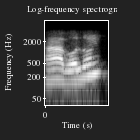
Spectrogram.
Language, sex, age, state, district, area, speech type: Bengali, male, 18-30, West Bengal, Darjeeling, rural, conversation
